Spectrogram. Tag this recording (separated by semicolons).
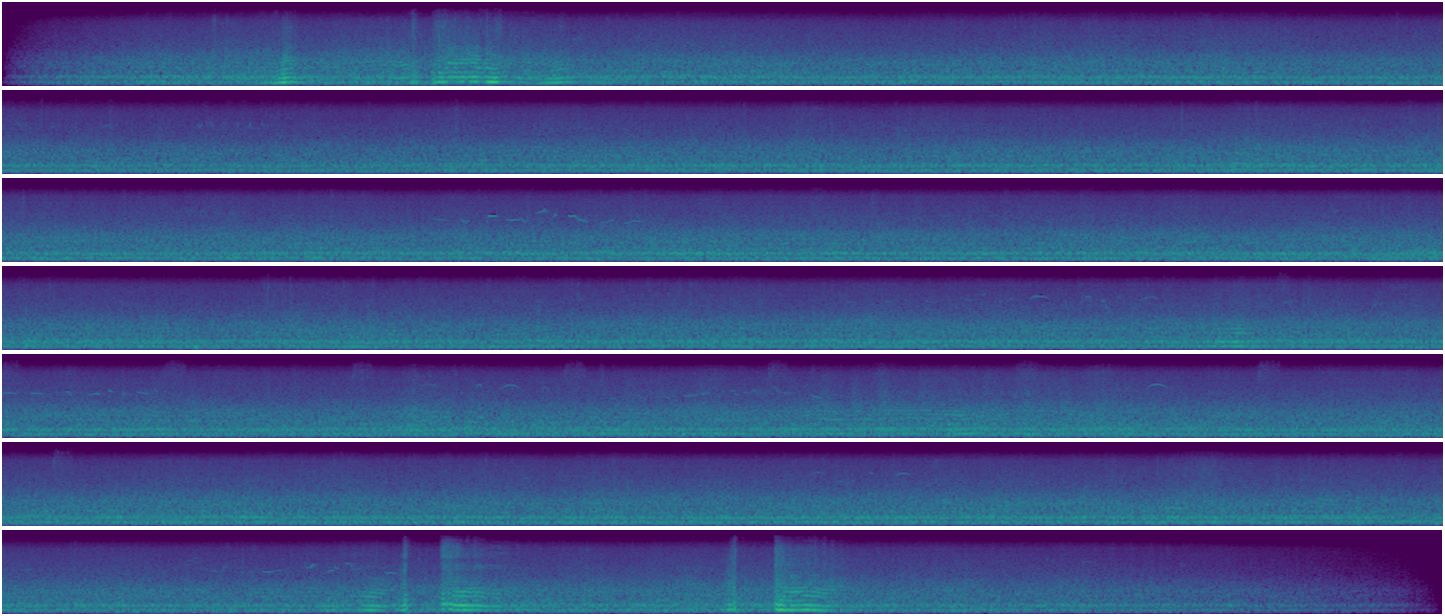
beekeeping; bee-yard; britany; buzz; buzzing; insect; nature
